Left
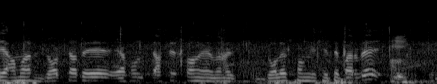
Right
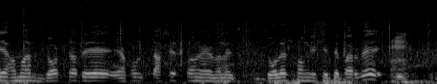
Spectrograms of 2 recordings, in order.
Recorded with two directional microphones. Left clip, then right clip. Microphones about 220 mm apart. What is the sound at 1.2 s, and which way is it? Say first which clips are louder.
Speech: left 2 dB; 10° left (ahead or behind).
